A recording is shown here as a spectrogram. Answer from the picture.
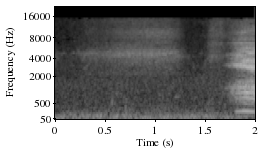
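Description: A yoga group breathing together: a faint, slow inhale, then near the end a loud, breathy exhale.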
